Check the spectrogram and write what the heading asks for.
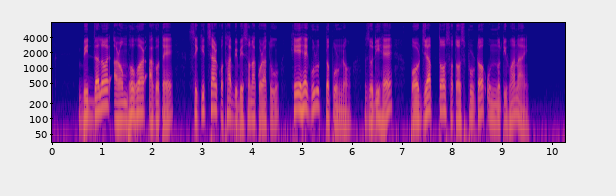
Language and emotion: Assamese, neutral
